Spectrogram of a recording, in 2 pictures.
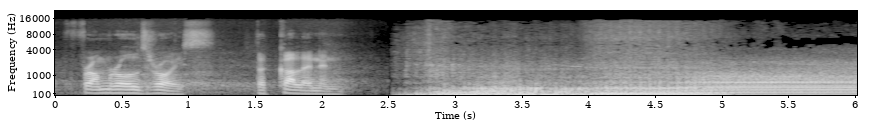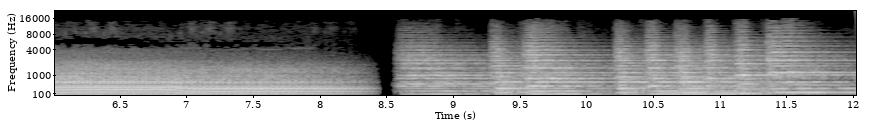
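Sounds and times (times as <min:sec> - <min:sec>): car engine revving: 0:02.6 - 0:08.4.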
